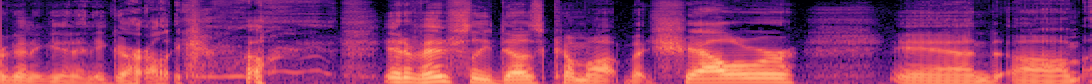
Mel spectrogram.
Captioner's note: chuckles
